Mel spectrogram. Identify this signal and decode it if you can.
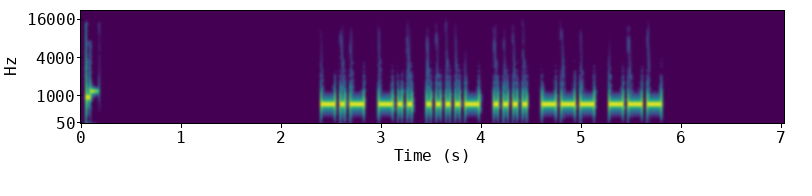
Morse code, heard as a keyed tone, about 25 wpm, 700 Hz. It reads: KD4HOO
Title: USA Call Signs - 6 Characters - 25wpm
